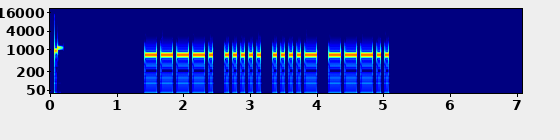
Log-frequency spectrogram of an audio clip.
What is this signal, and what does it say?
Morse code, heard as a keyed tone, about 20 wpm, 700 Hz. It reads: 9548
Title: Numbers - 4-Digit 20wpm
